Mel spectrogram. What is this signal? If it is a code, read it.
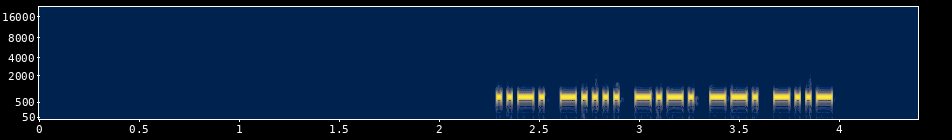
Morse code, heard as a keyed tone, about 46 wpm, 700 Hz. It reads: F6CGX
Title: DXCC-100 Call Signs - 5 Characters - Repeated 3x - 45wpm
